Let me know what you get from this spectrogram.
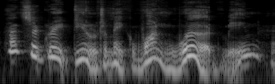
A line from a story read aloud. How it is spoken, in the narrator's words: Alice said in a thoughtful tone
